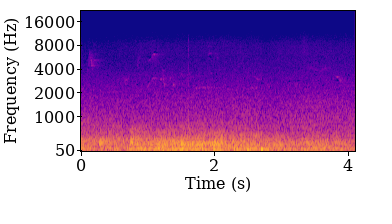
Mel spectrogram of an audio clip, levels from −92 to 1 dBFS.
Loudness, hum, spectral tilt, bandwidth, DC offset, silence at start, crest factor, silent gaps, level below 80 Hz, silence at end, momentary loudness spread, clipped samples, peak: -24 LUFS; none; -11 dB/octave; 6 kHz; under 0.1%; 0 s; 16 dB; none; -30 dBFS; 0 s; 8 LU; under 0.1%; -6 dBFS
